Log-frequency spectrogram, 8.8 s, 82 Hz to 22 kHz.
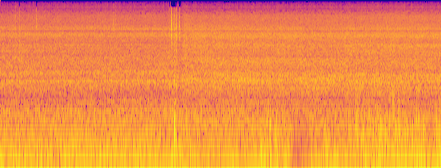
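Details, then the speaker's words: Peugeot 207 at idle: one sharp click as the air conditioning compressor clutch engages, then even running with no change in note; the air blows pretty cold, so the air conditioning works normally. "yeah it's pretty cold actually nice that's good ready for summer"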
